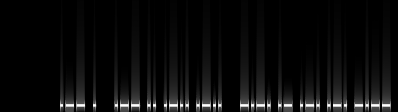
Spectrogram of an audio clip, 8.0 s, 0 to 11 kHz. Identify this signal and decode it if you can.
Morse code, heard as a keyed tone, about 22 wpm, 700 Hz. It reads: WE WILL CARRY
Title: Sentences from Top 1000 Words - Review Part 1 - 22wpm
